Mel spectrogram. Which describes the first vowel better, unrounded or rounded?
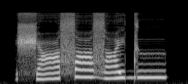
unrounded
